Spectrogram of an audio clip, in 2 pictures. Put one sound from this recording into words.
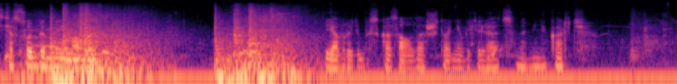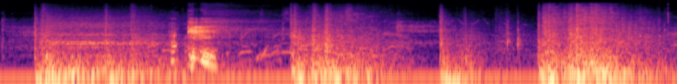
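Fiery spells burst and roar in quick blasts.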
